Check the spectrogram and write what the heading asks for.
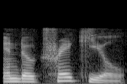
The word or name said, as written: endotracheal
